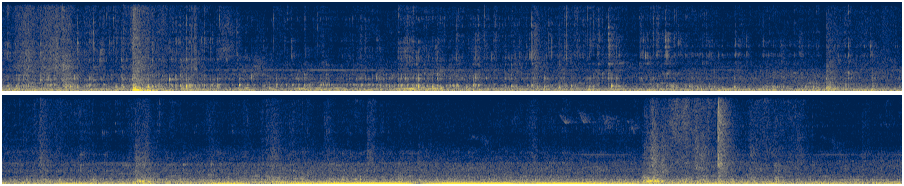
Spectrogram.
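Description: Water pours and splashes into a pot.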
